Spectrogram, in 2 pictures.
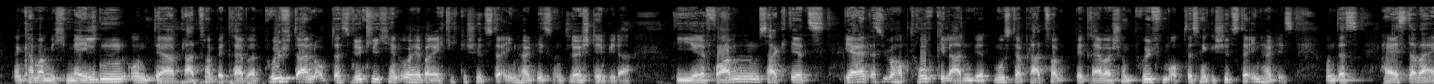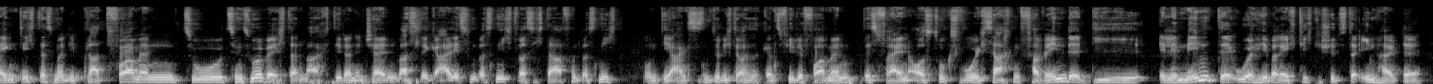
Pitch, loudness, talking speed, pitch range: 100 Hz, -15 LUFS, 190 wpm, 95-115 Hz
